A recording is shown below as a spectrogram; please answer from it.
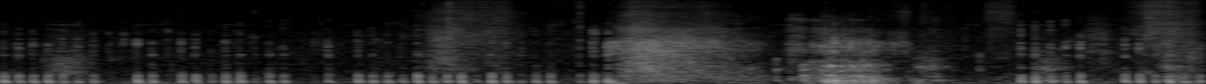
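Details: Brown bear purring while playing with its carer: rapid low pulsed throbbing in bursts, broken midway by a louder breathy rush of noise, then the pulsing resumes.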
